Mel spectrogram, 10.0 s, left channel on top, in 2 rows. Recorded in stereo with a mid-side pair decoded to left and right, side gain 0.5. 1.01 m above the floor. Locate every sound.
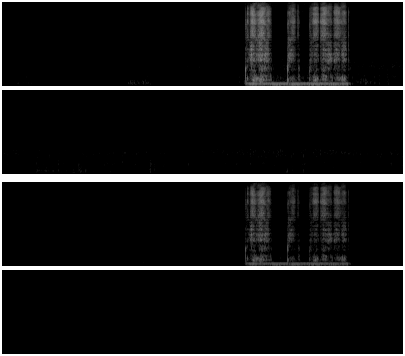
3.0 s writing: 45° left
